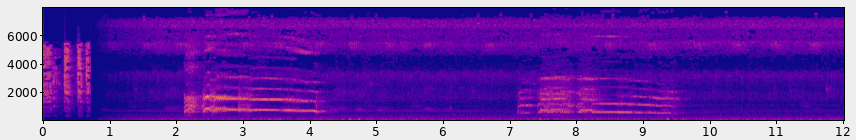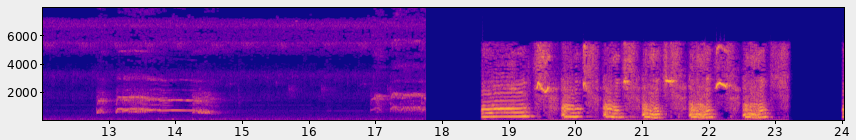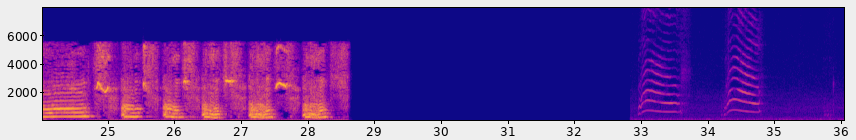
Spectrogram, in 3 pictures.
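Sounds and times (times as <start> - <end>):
rooster crowing: 1.8 - 4.4, 7.1 - 9.7, 12.8 - 14.9, 16.9 - 17.8
donkey braying: 18.6 - 23.0, 24.0 - 28.4.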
